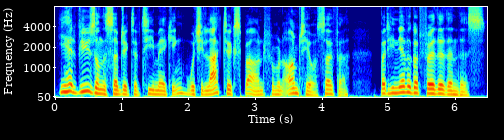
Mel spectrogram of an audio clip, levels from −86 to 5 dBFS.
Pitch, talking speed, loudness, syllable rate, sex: 140 Hz, 240 wpm, -18 LUFS, 5.8 syllables/s, male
